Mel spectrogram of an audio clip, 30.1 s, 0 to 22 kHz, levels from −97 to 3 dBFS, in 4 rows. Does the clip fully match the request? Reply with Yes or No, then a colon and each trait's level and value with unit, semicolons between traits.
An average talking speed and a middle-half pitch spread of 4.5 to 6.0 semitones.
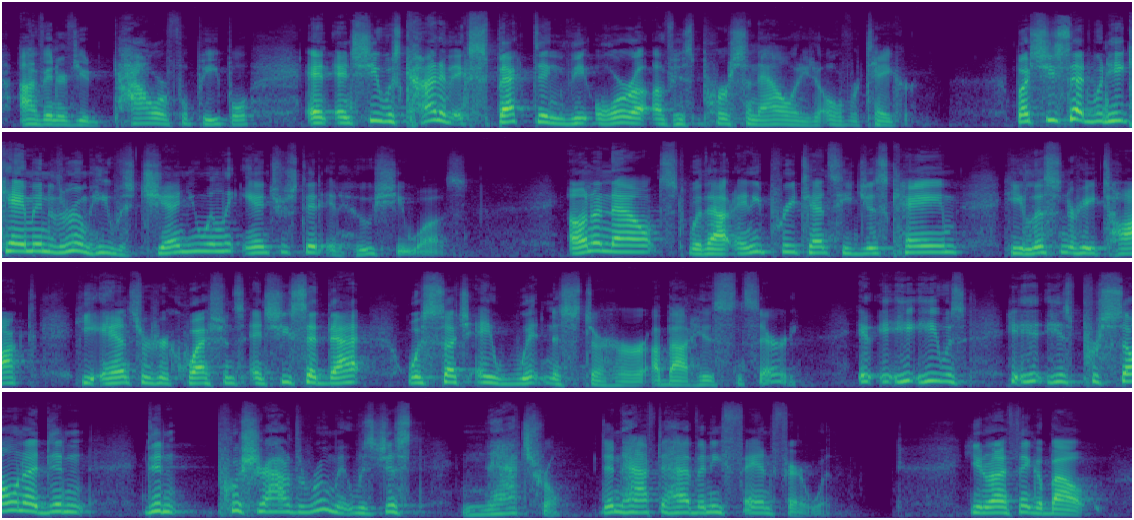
Yes: average, 195 wpm; average, 5.0 semitones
